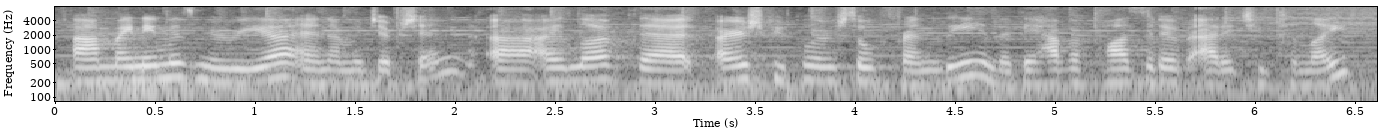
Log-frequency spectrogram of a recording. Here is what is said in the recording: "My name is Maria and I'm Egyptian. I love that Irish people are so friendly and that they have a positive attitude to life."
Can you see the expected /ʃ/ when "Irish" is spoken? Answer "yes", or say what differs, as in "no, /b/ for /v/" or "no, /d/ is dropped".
yes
